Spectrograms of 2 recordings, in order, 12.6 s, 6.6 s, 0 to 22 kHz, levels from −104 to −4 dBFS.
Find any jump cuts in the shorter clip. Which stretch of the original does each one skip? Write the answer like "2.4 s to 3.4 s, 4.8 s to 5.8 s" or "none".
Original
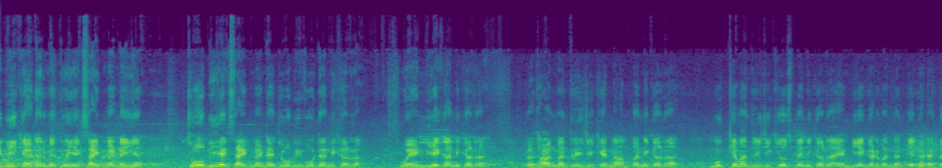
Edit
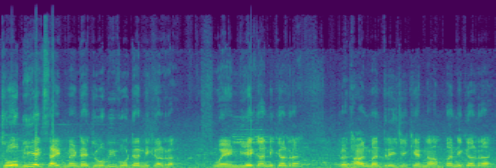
none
